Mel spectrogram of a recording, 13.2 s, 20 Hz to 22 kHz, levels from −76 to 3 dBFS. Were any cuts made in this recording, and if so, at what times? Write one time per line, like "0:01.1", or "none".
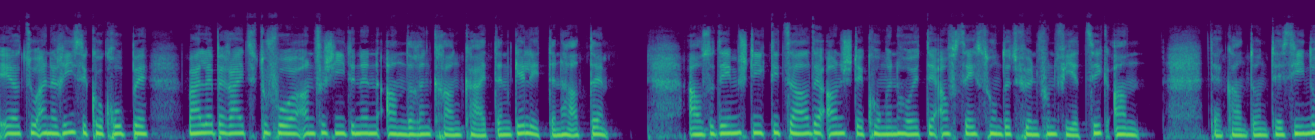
none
